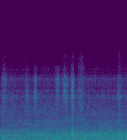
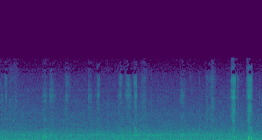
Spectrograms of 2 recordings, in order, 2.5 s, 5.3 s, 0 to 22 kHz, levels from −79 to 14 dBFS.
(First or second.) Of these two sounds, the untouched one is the second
